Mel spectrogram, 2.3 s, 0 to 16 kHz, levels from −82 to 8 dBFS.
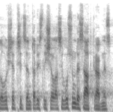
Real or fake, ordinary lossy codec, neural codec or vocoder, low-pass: real; MP3, 96 kbps; none; 14.4 kHz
